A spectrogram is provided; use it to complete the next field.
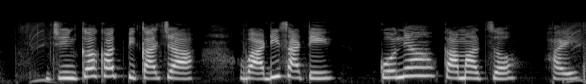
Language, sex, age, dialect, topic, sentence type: Marathi, female, 18-24, Varhadi, agriculture, question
